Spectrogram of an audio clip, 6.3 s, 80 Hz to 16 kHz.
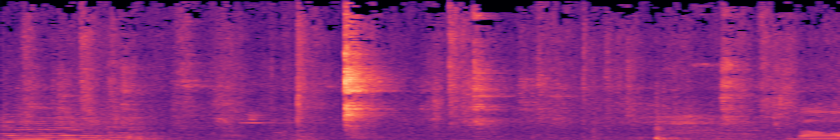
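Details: Cattle at Dhaka Agro in Bangladesh, a large collection of cows of different breeds for sale for Qurbani at Eid, 2024. A low harmonic moo lasts about a second at the start, and another rising moo comes at the end, amid clatter and voices.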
